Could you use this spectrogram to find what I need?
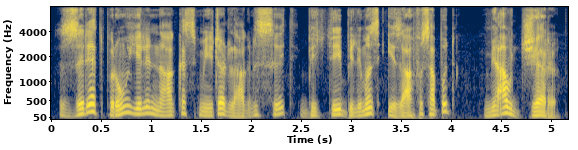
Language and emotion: Kashmiri, angry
